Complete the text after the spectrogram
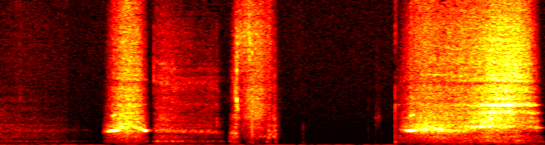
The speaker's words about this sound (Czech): Tedy aspoň zkoušela si pískat, protože se to naučila teprve včera a ještě to neuměla tak dobře, čili pískání znělo trochu podivně.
